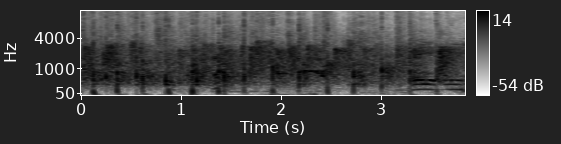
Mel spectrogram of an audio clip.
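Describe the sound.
A crowd applauds with dense, rapid clapping that stays steady and loud throughout, with a few voices calling out over it.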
